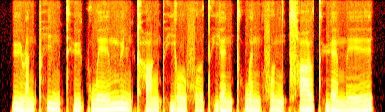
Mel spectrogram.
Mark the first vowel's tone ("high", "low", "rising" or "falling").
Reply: falling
